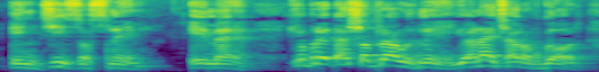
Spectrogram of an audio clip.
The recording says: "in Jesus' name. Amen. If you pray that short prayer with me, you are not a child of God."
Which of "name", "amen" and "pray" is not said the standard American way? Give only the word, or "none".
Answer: pray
